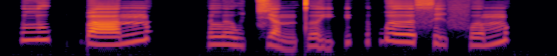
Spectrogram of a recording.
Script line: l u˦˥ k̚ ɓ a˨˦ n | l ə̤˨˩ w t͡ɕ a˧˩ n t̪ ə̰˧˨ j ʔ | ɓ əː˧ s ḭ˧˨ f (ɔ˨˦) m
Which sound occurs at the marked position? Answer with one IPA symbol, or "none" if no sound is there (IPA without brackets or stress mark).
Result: ə˨˦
